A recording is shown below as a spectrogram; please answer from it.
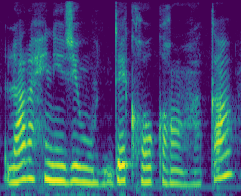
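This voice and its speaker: A woman with an Algerian Arabic accent who is slightly hoarse from illness, calmly explaining a recipe as a cooking-channel host. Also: on the high side, moderate pace. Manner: soft, subdued, steady explaining. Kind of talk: recipe tutorial voice-over.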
